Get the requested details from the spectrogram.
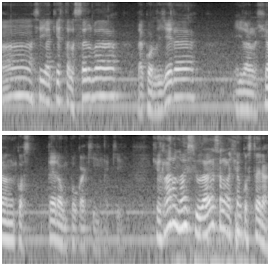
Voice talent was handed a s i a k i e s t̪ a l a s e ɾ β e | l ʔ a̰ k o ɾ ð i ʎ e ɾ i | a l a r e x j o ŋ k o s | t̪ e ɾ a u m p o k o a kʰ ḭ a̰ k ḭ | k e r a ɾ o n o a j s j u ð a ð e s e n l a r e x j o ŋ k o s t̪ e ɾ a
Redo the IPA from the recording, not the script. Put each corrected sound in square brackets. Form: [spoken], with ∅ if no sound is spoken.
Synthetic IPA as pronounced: a s i a k i e s t̪ a l a s e [l] β [a] | l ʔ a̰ k o ɾ ð i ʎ e ɾ [a] | [i] l a r e x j o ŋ k o s | t̪ e ɾ a u m p o k o a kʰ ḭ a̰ k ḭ | k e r a ɾ o n o a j s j u ð a ð e s e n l a r e x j o ŋ k o s t̪ e ɾ a

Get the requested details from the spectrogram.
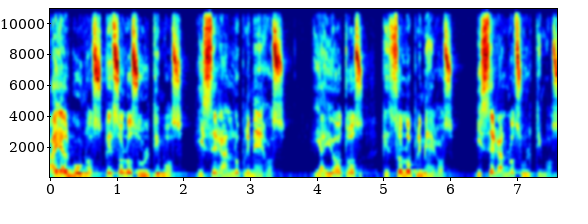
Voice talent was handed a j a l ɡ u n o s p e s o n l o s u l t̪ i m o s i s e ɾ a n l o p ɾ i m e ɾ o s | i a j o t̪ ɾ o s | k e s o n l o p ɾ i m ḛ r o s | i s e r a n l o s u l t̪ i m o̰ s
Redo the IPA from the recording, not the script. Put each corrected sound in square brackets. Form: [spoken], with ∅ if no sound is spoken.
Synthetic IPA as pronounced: a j a l ɡ u n o s [k] e s o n l o s u l t̪ i m o s i s e ɾ a n l o p ɾ i m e ɾ o s | i a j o t̪ ɾ o s | k e s o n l o p ɾ i m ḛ [ɾ] o s | i s e [ɾ] a n l o s u l t̪ i m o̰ s

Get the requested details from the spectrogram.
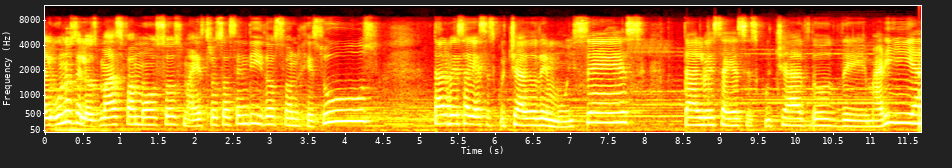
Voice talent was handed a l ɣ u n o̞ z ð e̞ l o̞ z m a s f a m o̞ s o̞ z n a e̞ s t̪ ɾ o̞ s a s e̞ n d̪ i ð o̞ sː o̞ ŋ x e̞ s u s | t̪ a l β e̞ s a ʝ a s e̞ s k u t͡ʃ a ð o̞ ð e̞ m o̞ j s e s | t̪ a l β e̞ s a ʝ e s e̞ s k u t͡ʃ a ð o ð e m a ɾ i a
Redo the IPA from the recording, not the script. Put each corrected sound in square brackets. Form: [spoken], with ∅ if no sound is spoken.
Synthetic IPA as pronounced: a l ɣ u n o̞ z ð e̞ l o̞ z m a s f a m o̞ s o̞ z [m] a e̞ s t̪ ɾ o̞ s a s e̞ n d̪ i ð o̞ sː o̞ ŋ x e̞ s u s | t̪ a l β e̞ s a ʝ a s e̞ s k u t͡ʃ a ð o̞ ð e̞ m o̞ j s e s | t̪ a l β e̞ s a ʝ [a] s e̞ s k u t͡ʃ a ð o ð e m a ɾ i a

